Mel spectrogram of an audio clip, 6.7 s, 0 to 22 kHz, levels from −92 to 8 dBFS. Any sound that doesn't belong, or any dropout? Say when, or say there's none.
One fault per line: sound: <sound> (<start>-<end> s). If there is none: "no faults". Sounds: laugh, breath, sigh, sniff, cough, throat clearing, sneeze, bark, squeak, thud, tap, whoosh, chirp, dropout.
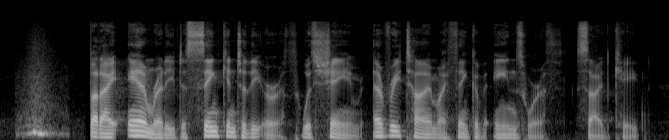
sound: whoosh (0.2-0.7 s)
